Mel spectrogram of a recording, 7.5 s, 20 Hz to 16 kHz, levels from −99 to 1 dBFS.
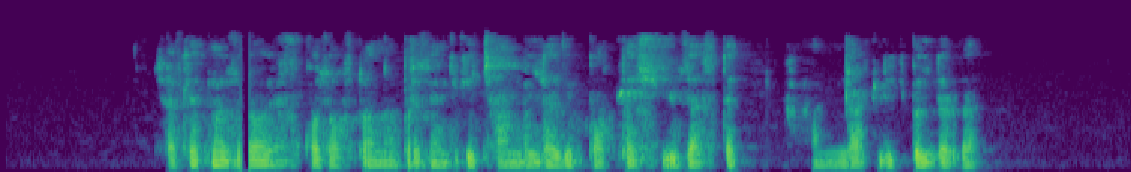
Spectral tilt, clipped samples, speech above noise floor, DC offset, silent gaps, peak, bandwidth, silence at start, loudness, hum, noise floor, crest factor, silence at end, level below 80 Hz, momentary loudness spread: -6 dB/octave; under 0.1%; 57 dB; under 0.1%; none; -6 dBFS; 7.6 kHz; 1.05 s; -26 LUFS; none; -82 dBFS; 20 dB; 1 s; -60 dBFS; 6 LU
